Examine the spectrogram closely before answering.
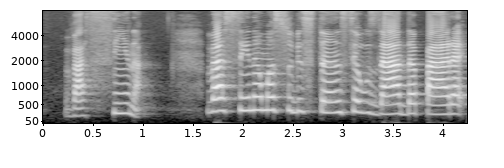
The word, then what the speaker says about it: vacina: coronavírus número três vacina lembre-se que a letra c é pronunciada como é se diante das vogais e vacina vacina uma substância usada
